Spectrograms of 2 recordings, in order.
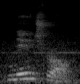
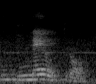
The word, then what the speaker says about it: neutral: Neutral. Okay, let's try it. Neutral. Not neutral, but neutral. Two syllables, that's it.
